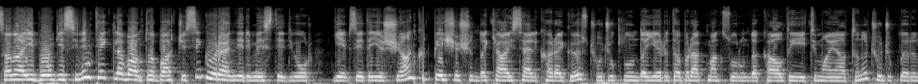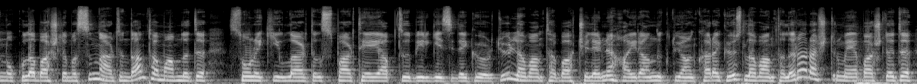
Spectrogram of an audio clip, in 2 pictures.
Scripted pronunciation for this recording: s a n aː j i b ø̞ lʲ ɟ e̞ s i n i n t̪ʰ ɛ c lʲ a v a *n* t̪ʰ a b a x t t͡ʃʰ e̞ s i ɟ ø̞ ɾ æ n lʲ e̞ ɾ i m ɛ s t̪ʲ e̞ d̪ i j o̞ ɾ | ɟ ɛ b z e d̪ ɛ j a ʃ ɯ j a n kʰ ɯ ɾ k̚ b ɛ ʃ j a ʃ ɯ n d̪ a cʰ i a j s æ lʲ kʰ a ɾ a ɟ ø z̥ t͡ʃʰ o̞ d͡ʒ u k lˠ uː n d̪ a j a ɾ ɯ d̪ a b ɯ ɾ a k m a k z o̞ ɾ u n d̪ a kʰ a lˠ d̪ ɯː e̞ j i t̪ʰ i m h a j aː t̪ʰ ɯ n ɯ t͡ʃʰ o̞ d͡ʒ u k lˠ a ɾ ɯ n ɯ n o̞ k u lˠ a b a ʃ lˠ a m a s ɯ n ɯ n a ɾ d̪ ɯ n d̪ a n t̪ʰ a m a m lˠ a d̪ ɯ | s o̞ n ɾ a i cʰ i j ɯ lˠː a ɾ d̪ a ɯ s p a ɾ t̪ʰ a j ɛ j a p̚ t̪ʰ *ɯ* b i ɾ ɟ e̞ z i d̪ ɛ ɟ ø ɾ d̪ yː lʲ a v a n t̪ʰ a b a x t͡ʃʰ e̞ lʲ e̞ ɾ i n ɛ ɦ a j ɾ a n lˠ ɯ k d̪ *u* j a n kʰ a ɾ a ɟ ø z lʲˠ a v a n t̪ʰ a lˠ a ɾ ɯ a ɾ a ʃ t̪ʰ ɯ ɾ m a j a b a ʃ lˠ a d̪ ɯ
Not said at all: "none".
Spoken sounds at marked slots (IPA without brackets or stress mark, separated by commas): n, ɯː, u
